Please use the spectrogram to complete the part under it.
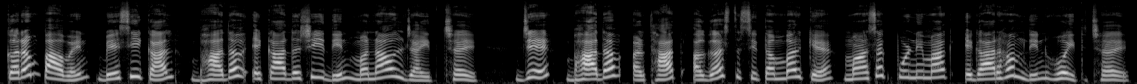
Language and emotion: Maithili, neutral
